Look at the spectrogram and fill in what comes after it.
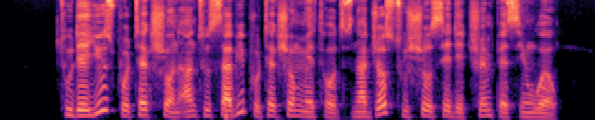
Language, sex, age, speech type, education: Nigerian Pidgin, male, 30-45, spontaneous, tertiary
